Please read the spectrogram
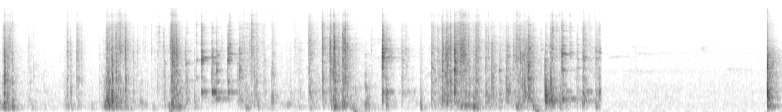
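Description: Old cedar shingles being pried and pulled off a wall, with wood cracking and scraping in quick bursts. It stops abruptly about six seconds in, and a single sharp knock comes near the end.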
